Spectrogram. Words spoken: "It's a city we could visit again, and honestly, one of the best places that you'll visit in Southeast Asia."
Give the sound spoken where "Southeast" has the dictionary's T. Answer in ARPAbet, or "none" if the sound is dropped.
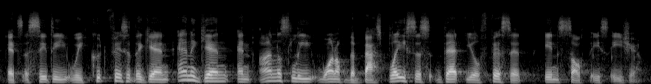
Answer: T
